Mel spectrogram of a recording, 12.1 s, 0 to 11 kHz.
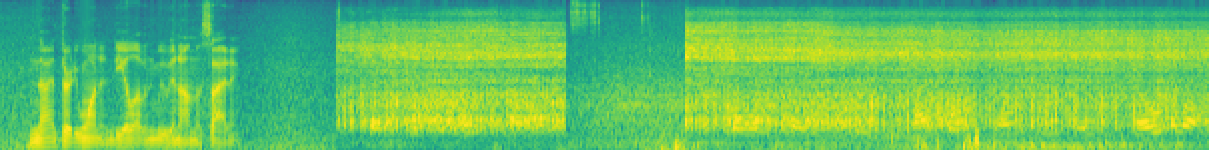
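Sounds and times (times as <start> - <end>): radio scanner static hiss: 3.4 - 6.0, 6.8 - 12.0.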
